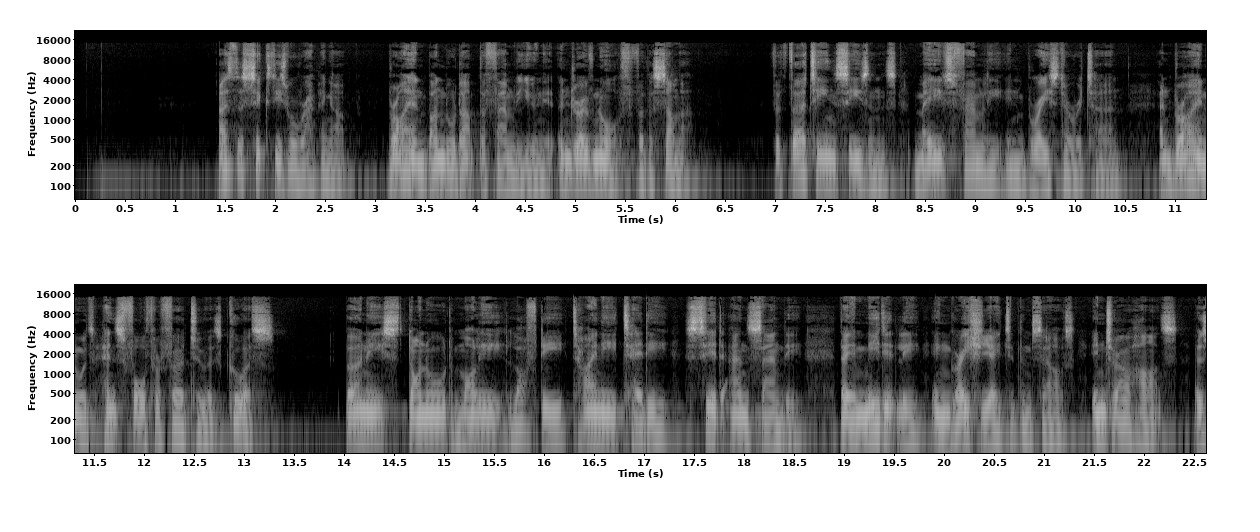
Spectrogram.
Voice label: voiceover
